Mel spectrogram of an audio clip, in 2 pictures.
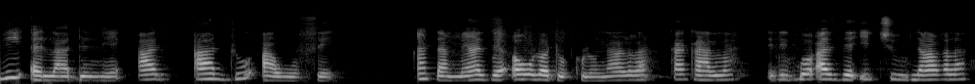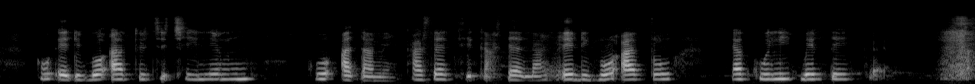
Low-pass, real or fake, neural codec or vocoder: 9.9 kHz; fake; codec, 16 kHz in and 24 kHz out, 1.1 kbps, FireRedTTS-2 codec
